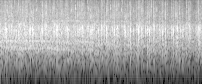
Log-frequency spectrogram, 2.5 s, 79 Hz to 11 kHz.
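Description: The studio audience of Kaun Banega Crorepati Season 13 breaks into applause, a dense, even round of clapping that carries on steadily with no break.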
